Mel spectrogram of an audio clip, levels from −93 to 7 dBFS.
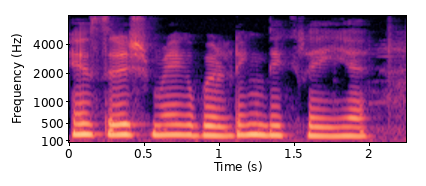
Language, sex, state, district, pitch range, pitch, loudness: Hindi, female, Jharkhand, Ranchi, 215-235 Hz, 230 Hz, -14 LUFS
